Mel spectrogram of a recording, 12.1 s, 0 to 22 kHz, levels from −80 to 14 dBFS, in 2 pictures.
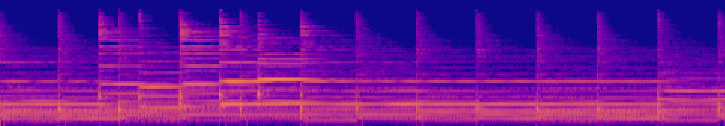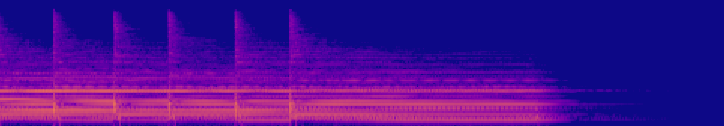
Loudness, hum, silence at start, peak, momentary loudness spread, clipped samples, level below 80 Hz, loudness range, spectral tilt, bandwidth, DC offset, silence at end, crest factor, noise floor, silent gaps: -25 LUFS; none; 0 s; -4 dBFS; 15 LU; under 0.1%; -72 dBFS; 13 LU; -3 dB/octave; 16.5 kHz; under 0.1%; 1.45 s; 22 dB; -84 dBFS; none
